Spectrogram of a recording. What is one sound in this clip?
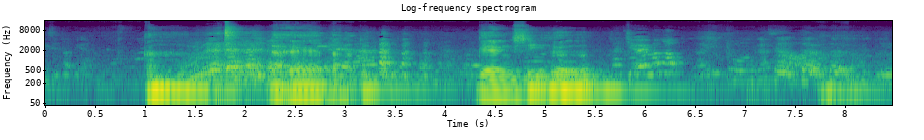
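A middle-aged man speaks calmly into a microphone, close by.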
